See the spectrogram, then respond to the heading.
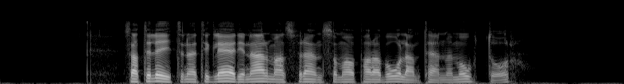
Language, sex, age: Swedish, male, 44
